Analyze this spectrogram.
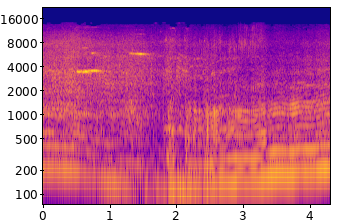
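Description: Rally car engine, a Fiat 124 Spider, running hard: the revs fall as it slows into a bend, then about two seconds in they climb steadily as it accelerates out of the corner.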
